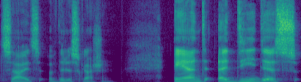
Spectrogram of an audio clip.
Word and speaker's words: Adidas: And Adidas, or Adidas, as some of our friends pronounce it, has retracted their opposition to the Black Lives Matter 3-stripe design.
